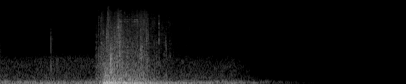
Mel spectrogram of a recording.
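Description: A heavy stone door rumbles open.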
